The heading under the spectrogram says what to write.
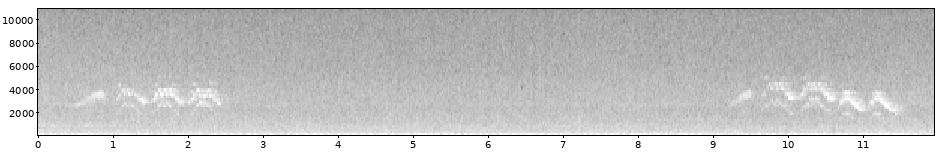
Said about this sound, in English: There we go, veery. A veery thrush.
